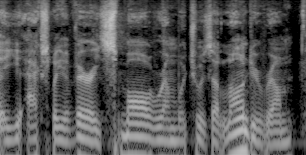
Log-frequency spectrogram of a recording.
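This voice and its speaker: A man's dark, mellow voice at a fairly low pitch and moderate pace, with fairly even intonation. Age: 80s+. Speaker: architect. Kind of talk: testimony. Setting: public hearing. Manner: halting.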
